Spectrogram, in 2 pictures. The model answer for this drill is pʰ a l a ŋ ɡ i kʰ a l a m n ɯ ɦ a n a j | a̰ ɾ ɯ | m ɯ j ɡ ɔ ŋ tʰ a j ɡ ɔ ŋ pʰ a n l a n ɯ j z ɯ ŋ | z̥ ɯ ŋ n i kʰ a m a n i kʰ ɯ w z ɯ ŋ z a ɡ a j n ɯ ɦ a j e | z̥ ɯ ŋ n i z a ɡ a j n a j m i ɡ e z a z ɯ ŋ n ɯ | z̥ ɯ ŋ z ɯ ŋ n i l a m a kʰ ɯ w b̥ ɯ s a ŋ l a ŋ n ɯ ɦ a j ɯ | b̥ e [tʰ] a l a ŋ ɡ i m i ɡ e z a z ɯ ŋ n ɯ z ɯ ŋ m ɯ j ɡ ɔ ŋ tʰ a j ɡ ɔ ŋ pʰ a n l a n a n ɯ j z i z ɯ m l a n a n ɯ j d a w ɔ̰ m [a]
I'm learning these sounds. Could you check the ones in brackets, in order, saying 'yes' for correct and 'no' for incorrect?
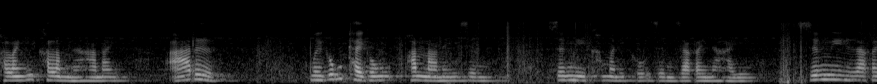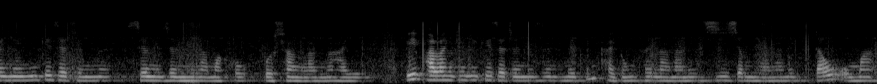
no, yes

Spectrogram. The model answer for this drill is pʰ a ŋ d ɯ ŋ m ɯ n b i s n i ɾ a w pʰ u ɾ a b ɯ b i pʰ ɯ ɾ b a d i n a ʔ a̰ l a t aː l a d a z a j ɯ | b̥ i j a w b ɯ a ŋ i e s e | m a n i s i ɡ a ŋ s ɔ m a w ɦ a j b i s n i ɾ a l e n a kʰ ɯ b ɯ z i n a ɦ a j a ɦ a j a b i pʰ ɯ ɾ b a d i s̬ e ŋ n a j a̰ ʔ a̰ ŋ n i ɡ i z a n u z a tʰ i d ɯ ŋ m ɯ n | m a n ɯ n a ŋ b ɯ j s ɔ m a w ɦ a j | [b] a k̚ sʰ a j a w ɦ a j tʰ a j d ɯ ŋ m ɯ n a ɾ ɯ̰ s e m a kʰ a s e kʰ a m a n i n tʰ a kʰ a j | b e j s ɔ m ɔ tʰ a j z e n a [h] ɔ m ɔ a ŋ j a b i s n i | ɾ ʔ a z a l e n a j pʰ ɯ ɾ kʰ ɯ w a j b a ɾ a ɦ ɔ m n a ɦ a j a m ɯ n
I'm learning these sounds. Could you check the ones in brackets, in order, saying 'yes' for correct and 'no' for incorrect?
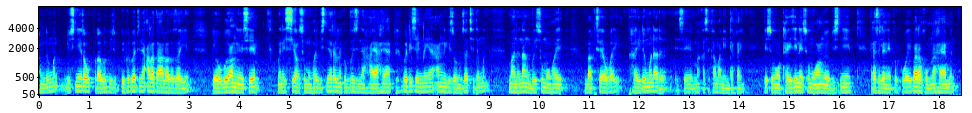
yes, no

